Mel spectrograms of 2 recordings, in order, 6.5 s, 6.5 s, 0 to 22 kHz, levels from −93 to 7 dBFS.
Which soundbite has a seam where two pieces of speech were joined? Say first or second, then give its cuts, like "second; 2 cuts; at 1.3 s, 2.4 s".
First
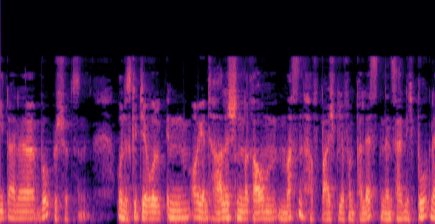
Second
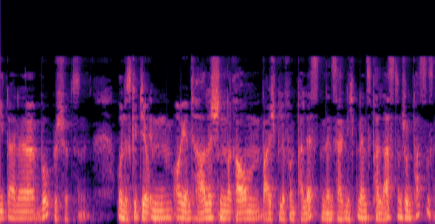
second; 3 cuts; at 2.2 s, 3.9 s, 5.3 s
